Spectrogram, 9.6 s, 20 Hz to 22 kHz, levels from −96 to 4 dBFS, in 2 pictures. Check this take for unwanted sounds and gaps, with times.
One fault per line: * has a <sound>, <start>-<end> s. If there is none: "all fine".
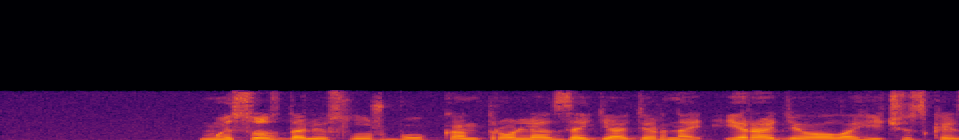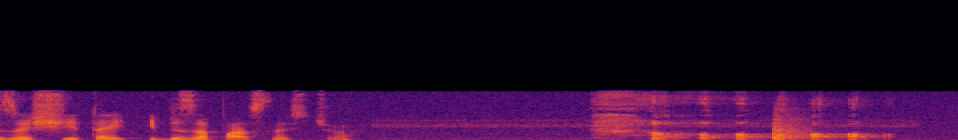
* has a laugh, 7.7-9.3 s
